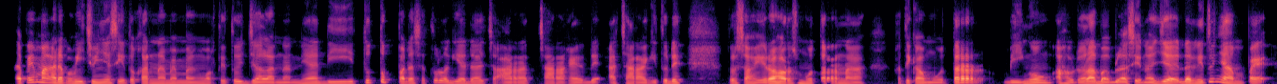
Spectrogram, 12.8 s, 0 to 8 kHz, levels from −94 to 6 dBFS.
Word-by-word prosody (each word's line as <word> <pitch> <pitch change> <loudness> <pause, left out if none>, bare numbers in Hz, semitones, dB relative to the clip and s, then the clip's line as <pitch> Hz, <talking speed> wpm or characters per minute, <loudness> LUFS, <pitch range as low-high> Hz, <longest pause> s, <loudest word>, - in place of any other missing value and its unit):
Tapi 145 +9 +2
memang 210 -6 +3
ada 160 - +5
pemicunya 150 +2 -2
sih 140 -2 -2
itu, 155 - -6
karena 130 -3 -3
memang 115 -1 -5
waktu 115 +1 -9
itu 145 - -2
jalanannya 110 +4 -2
ditutup 140 - -5
pada 140 -1 +1
saat 140 0 -12
itu 195 - -5
lagi 155 -7 -2
ada 120 -2 -3
acara 115 0 -4
acara 115 0 -4
kayak 115 -2 -3
ada 105 - -2
acara 115 -3 -2
gitu 110 +5 -6
deh, 150 - +2 0.5
terus 140 0 -3
akhirnya 110 +4 +6
harus 140 -4 +5
muter. 140 +4 -2
Nah 115 -5 -3 0.3
ketika 115 -2 -1
muter 165 - +4 0.2
bingung 155 +11 -1
ah 130 -5 -1
udahlah 115 +8 +5
bablasin 105 -8 +1
aja 145 +6 +5
dan 130 - +7
itu 220 +13 -2
nyampe 150 - +2
130 Hz, 185 wpm, -25 LUFS, 115-150 Hz, 0.5 s, dan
